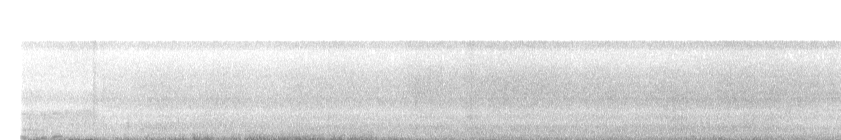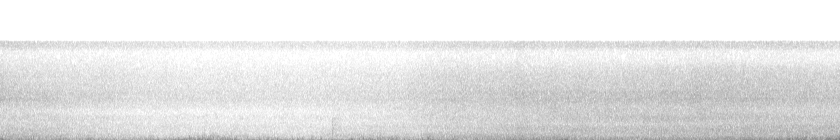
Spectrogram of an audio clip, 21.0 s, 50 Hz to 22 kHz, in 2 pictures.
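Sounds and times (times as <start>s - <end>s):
waves breaking on shore: 0.3s - 21.0s.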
